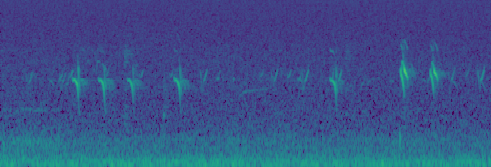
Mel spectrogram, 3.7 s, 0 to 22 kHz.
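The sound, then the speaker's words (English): Several short, high chirps come from a flock of about ten wild birds flying over. The calls are scattered and irregular, with the last two the loudest, above a low, steady background rumble. “Wild birds type 4s, a flock of about 10 flying over.”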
